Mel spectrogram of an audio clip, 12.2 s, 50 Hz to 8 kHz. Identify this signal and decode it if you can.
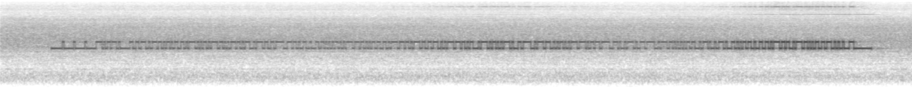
RTTY (50 baud, 450 Hz shift), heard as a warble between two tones, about 1950 Hz centre, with radio static and fading. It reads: IN DIESER ZEIT WURDE SIE EINE BEDEUTENDE THEATERSCHAUSPIELERIN.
